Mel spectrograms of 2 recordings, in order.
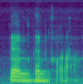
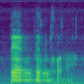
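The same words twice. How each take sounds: The two takes are said the same way.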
